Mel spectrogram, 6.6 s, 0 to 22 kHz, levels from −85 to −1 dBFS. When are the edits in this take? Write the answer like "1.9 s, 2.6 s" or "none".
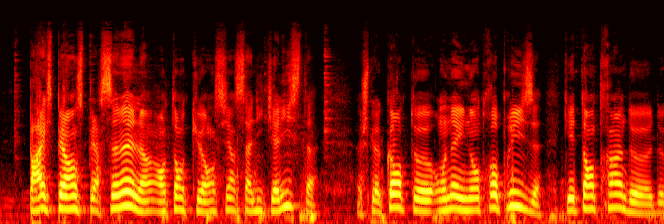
3.7 s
